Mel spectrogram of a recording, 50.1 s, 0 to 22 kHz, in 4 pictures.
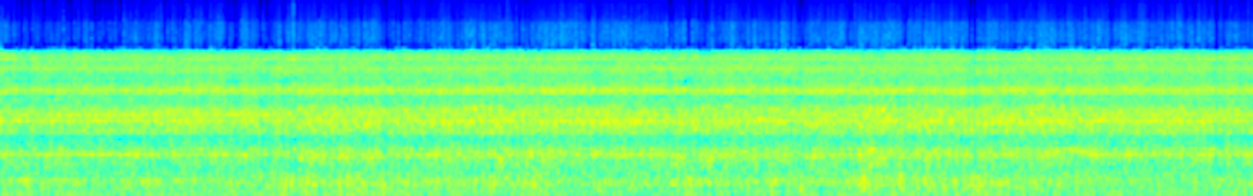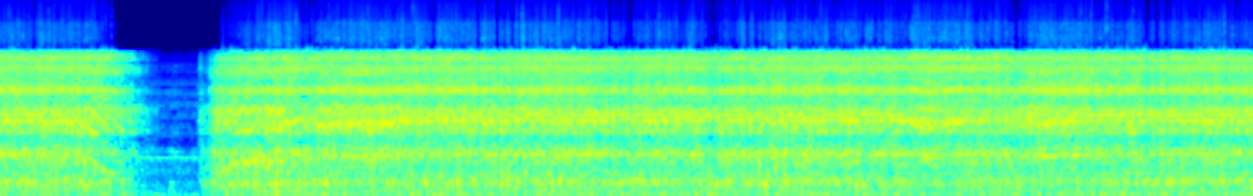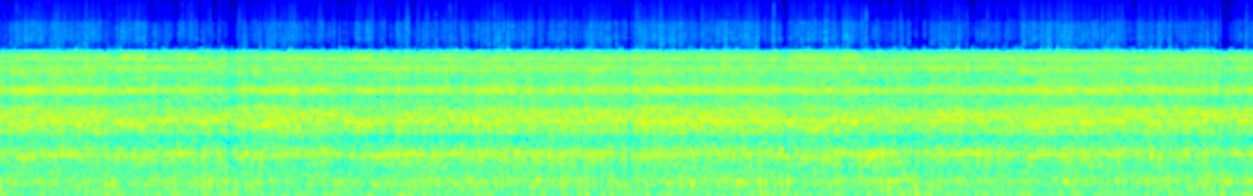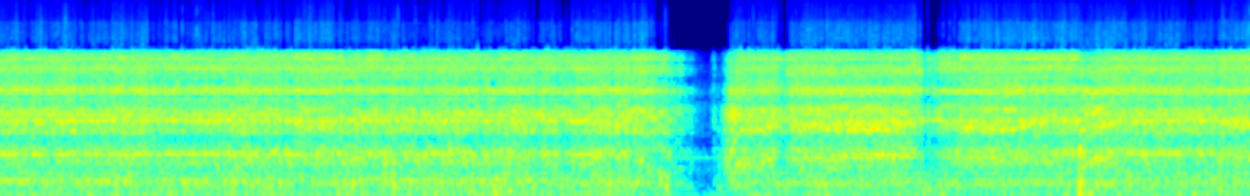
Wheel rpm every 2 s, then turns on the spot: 230, 230, 230, 220, 230, 230, 170, 110, 230, 230, 230, 230, 230, 230, 230, 230, 230, 230, 230, 230, 230, 210, 120, 210, 220.
none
